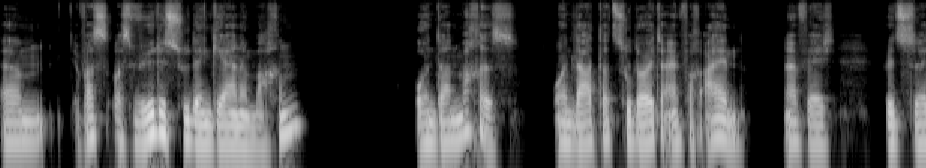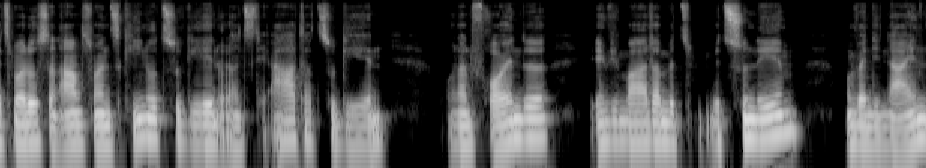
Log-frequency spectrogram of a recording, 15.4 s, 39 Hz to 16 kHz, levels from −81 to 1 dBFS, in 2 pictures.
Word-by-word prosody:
ähm, 105 +1 -2 0.2
was 120 0 0
was 110 -1 -1
würdest 130 +5 +5
du 110 - +2
denn 100 -2 +3
gerne 95 -1 +2
machen? 130 - -3 0.9
Und 100 +1 -1
dann 105 +2 +1
mache 150 +6 -1
es 80 -1 -3 0.3
und 100 -2 -1
lade 100 +2 +1
dazu 110 -2 -1
Leute 100 +1 +2
einfach 100 +1 -3
ein, 115 -2 0 0.3
ne? 105 - -1
Vielleicht 95 -1 -5 0.4
willst 95 0 +2
du - - 0
jetzt 95 -1 -2
mal 95 - +4
los, 100 0 +4
dann 85 - -2
abends 95 +1 +2
mal 95 - +2
ins 90 0 0
Kino 115 0 +2
zu 115 -2 -2
gehen 95 0 0
oder - - -4
ins 85 0 -2
Theater 110 -2 -5
zu - - -3
gehen 90 -1 -5 0.4
und 95 - -10
dann 90 0 +2
Freunde 115 +6 +2 0.3
irgendwie 100 +2 -3
mal 100 -1 +1
da 100 0 +1
mit 100 -1 -2
mitzunehmen. 130 +6 +4 0.3
Und 95 - -1
wenn 90 -1 +2
die 90 - -2
„nein“ 90 +6 +2
100 Hz, 190 wpm, -22 LUFS, 95-115 Hz, 0.9 s, würdest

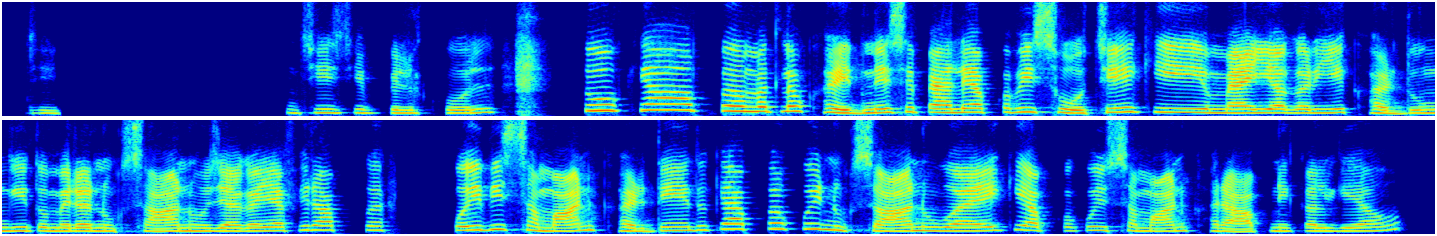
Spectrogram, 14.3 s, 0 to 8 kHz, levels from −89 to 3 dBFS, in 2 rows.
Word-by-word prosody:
जी। 205 -1 -13 1.2
जी, 240 +2 -7
जी 235 0 -9
बिल्कुल। 215 +2 -7 0.4
तो 400 +1 +4
क्या 415 +2 0
आप 410 -2 -4
मतलब 345 0 +4
ख़रीदने 240 -1 +3
से 275 +3 -1
पहले 270 -1 +3
आप 280 0 +4
कभी 295 +1 +3
सोचे 255 -2 +1
है 305 - +4
कि 275 -3 +2
मैं 240 -1 +6
ये 245 +1 +4
अगर 240 -1 +1
ये 250 +2 -1
ख़रीदूँगी 230 0 -4
तो 240 0 -6
मेरा 230 0 +1
नुकसान 210 -1 -2
हो 220 - -4
जाएगा? 215 +1 0
या 245 +1 +1
फ़िर 295 +4 -5
आप 295 0 0
अ, 285 - -3 0.4
कोई 275 +2 +3
भी 335 +2 +2
सामान 265 -5 +1
ख़रीदें 235 -4 -3
है 260 - +1
तो 290 - -5
क्या 365 +5 +1
आपका 365 +2 -4
कोई 375 0 -4
नुकसान 235 -6 +1
हुआ 245 -1 -1
है 235 +2 +3
कि 295 +3 -5
आपका 260 -2 -2
कोई 265 +2 -7
सामान 225 -3 -2
ख़राब 200 -6 -2
निकल 225 0 -6
गया 225 +1 -5
हो? 290 +9 -10
245 Hz, 210 wpm, -21 LUFS, 225-290 Hz, 1.2 s, मैं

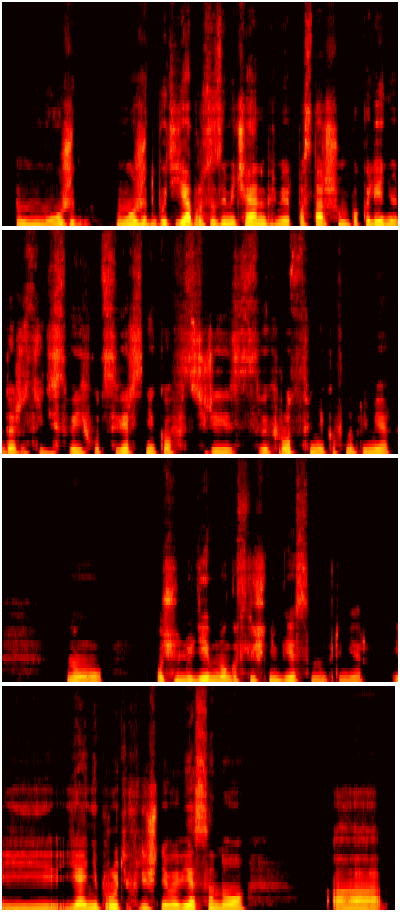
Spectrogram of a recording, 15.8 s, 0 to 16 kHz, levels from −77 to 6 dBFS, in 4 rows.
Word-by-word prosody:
Может 175 +3 0 0.4
может 200 +6 +2
быть. 180 0 -2
Я 190 +6 +9
просто 220 -4 -1
замечаю, 190 +2 +5
например, 175 -1 0
по 175 - -3
старшему 175 +1 +2
поколению, 185 - +1
даже 160 +1 0
среди 155 0 -9
своих 160 +1 -3
вот 145 - -8
сверстников, 170 -3 -3
с - - -7
чрез 150 -2 -4
своих 155 -1 -7
родственников, 175 -6 -3
например. 145 -1 -3 0.7
Ну, 160 -4 0 0.5
очень 180 -1 -1
людей 165 +3 +3
много 155 -3 -1
с 145 - -11
лишним 160 -2 -3
весом, 130 - -4
например. 120 - -10 0.2
И - - -7 0.5
я 160 0 +4
не 180 +2 +3
против 180 -2 +1
лишнего 155 0 +2
веса, 235 - +4
но, 160 -4 +3 0.9
а, 150 -1 +2
165 Hz, 135 wpm, -25 LUFS, 155-185 Hz, 0.9 s, Я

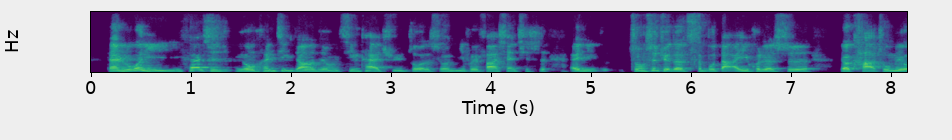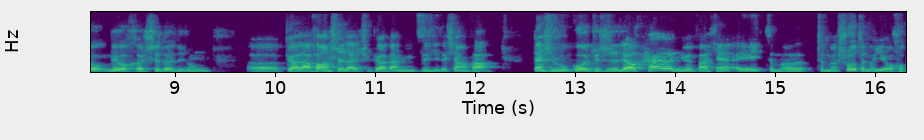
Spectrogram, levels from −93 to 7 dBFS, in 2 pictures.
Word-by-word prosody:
但 185 -1 +5
如 185 - +1
果 225 0 +6
你 130 - -1
一 130 - -9
开 210 +8 +4
始 135 -10 -4
用 145 -1 +1
很 140 +4 -3
紧 215 +5 -5
张 - - +4
的 150 - -1
这 150 - -8
种 110 -9 -5
心 145 +10 -8
态 180 +3 +1
去 120 -3 -8
做 145 - -1
的 - - -5
时 115 0 -8
候， 115 - -3
你 115 -2 -7
会 135 +5 -3
发 150 +3 +2
现 155 +1 -5
其 150 -3 -11
实 145 +4 -11 0.2
哎， 135 - +2
你 150 +1 -5 0.3
总 130 -3 -3
是 225 - -1
觉 - - +1
得 135 - +3
词 - - -6
不 150 - -4
达 - - +1
意， 115 - -1
或 130 +5 -3
者 125 -2 +1
是 125 0 -3 0.3
要 155 - +6
卡 - - +2
住 130 - -4
没 125 +2 -1
有 145 - +2
没 135 - 0
有 140 - +3
合 - - 0
适 155 - -3
的 140 -5 +1
这 125 +1 -7
种， 105 -4 -7 0.3
呃， - - -3
表 485 - +4
达 - - +6
方 - - +4
式 - - 0
来 - - +4
去 - - -10
表 - - +2
达 - - +2
你 220 - -4
自 125 -9 -7
己 115 - -5
的 100 - -5
想 100 - -2
法。 - - +2 0.5
但 195 - +6
是 180 -3 -2
如 170 +3 -1
果 180 -3 +4
就 160 - -3
是 155 0 -4
聊 130 0 +7
开 235 +4 +4
了 255 -1 +7
你 120 - -3
会 135 - -1
发 150 +2 +1
现， 155 -2 -1
哎， 190 - -1
怎 - - -6
么 110 0 -5 0.3
怎 - - -10
么 105 -1 -4
说 185 - +2
怎 225 - -3
么 235 +3 -4
有， 450 - +1
145 Hz, 325 characters per minute, -22 LUFS, 125-175 Hz, 0.5 s, 聊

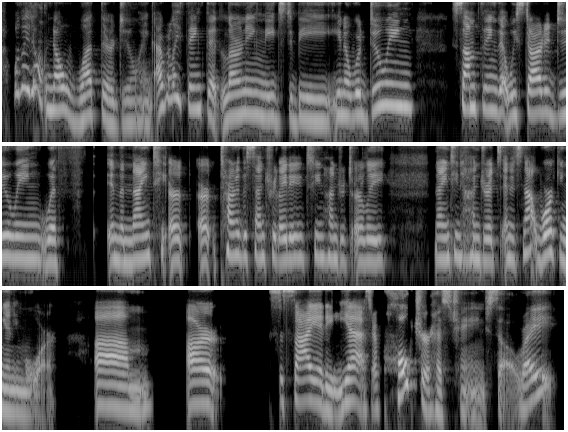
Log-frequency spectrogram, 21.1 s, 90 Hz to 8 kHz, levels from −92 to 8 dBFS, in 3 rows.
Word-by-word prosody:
Well 430 - -8
they - - -2
don't 255 - -5
know 250 0 +1
what 210 -1 -4
they're 175 -6 -5
doing. 165 +1 -8
I 250 - 0
really 355 +5 -4
think 260 -4 -6
that 215 - -4
learning 215 +4 -3
needs 195 -3 0
to 185 - -5
be 180 -1 -5
you 215 - -4
know, 210 -1 -2
we're 215 +2 -2
doing 280 +5 -1 0.5
something 260 - +3
that - - -1
we 205 - -4
started 225 +1 +3
doing 215 0 -1
with 195 0 -5 0.3
in 210 0 -2
the 195 - -1
ninetee 215 +3 +1
or 205 0 -1 0.2
or 200 - -3
turn 240 -3 0
of 240 - -5
the 230 - -1
century, 220 -1 +3
late 205 +1 +1
1800s, 215 -2 -3
early 200 0 -3 0.6
1900s, 215 -2 +1
and 215 - -3
it's 205 +2 +3
not 260 -4 +1
working 225 -4 0
anymore, 160 -2 -6 0.5
um, 185 - +2 0.4
our 210 - +2 0.6
society 220 -5 +5
Yes, 190 +1 +4
our 180 - -6 0.2
culture 365 +9 +3
has - - +3
changed, - - -4
so - - +2
right? - - -1
215 Hz, 150 wpm, -24 LUFS, 195-235 Hz, 0.6 s, society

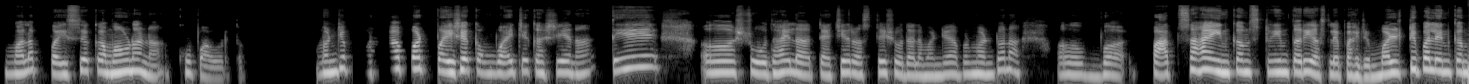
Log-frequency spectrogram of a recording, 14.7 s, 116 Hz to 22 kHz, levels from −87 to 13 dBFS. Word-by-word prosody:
"मला 235 +4 +1 0.2
पैसे 220 +4 -1
कमावणं 255 +1 +4
ना 190 -1 -4 0.2
खूप 240 -2 -7
आवडतं. 165 -2 -13 0.8
म्हणजे 245 +5 +3 0.2
पटापट 305 +6 0
पैसे 260 +1 +5
कमवायचे 235 +1 -3
कसे 245 +1 -1
ना, 225 0 -4 0.2
ते 265 +2 -1 0.8
अ, - - -7 0.3
शोधायला, 235 0 0
त्याचे 215 +3 -2
रस्ते 225 +1 -3
शोधायला 210 -4 -4
म्हणजे 200 +2 -3
आपण 225 +1 -5
म्हणतो 225 +5 0
ना, 285 -3 -5 0.4
अ-ब 210 -2 -5 0.4
5-6 230 +7 +3
इन्कम 255 -1 +5
स्ट्रीम 250 0 +1
तरी 250 +1 +3
असले 215 0 -2
पाहिजे. 195 -3 -1 0.2
Multiple 265 +5 +4
income 255 -1 +2
235 Hz, 125 wpm, -18 LUFS, 220-255 Hz, 0.8 s, पैसे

